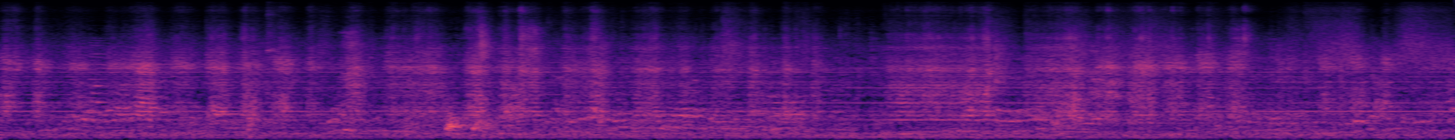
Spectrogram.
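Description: Electric hair clipper fitted with a guard comb running and cutting hair on the side of the head: a steady motor hum with many small clicks as the blades bite through the hair.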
